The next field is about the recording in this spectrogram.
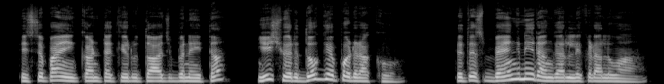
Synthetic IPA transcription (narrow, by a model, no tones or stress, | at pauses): t̪esepãːĩkãːɳʈakeɾʊt̪aːd͡ʒbɐnaːit̪ã | jiːsʊeɾed̪oːɡepɐɽɾɐkʰːo | t̪et̪̬ɛːsbɛ̃ːŋɡniɾɐ̃ŋɡəɾlɪkɽaloã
